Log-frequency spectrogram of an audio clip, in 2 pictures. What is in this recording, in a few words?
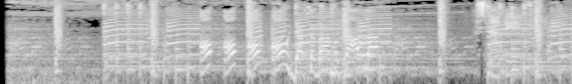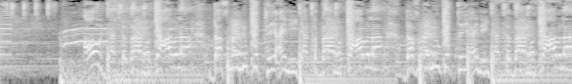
new punjabi song ringtone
